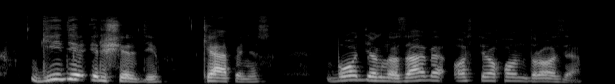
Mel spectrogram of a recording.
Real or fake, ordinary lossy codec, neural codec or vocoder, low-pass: real; MP3, 48 kbps; none; 9.9 kHz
